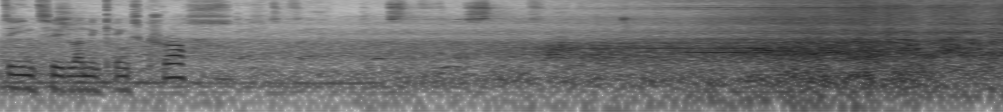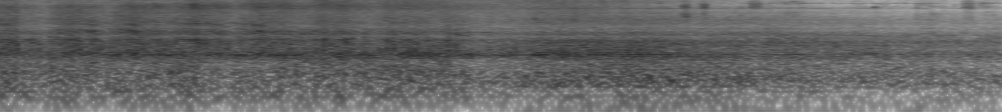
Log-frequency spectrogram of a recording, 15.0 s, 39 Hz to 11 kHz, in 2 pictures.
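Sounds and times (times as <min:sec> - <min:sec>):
train passing at speed: 0:00.0 - 0:15.0.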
